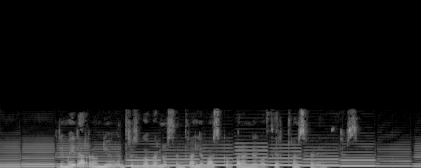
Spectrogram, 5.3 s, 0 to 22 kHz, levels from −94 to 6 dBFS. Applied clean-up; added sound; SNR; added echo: none; Wind instrument, woodwind instrument; 2 dB; none.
